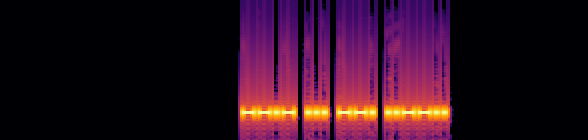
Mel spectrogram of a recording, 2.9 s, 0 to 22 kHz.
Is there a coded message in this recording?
Yes: Morse code from 1.2 to 2.2 s, heard as a keyed tone, about 56 wpm, 700 Hz. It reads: QSG?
